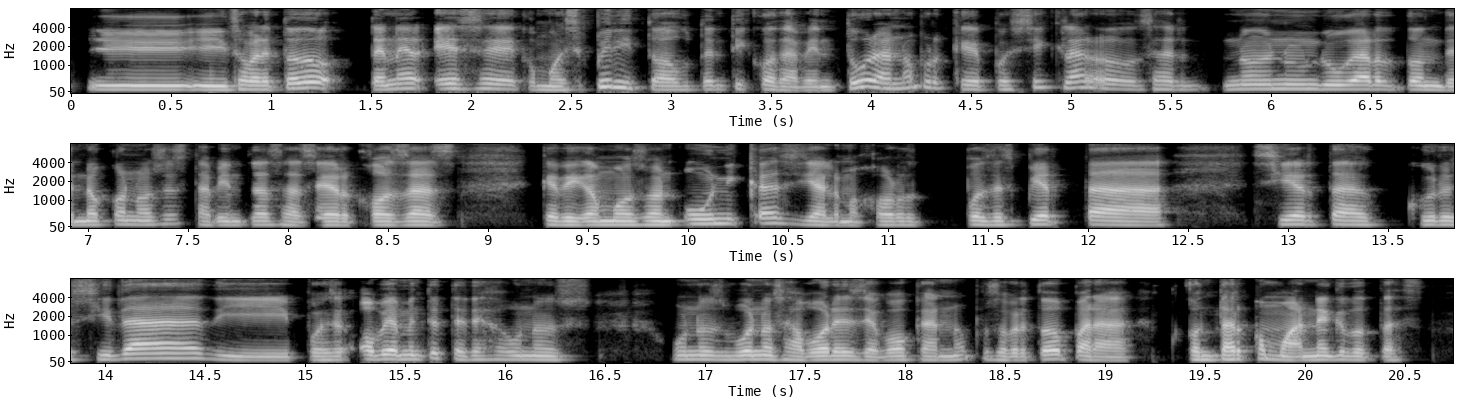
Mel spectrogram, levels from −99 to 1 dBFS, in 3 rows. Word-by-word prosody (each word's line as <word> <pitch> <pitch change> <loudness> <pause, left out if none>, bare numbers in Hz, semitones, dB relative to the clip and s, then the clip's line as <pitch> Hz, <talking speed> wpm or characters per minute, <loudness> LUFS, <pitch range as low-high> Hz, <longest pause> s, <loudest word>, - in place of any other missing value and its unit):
Y 135 -1 +4
y, 125 - 0
sobre 140 -1 +3
todo, 180 +5 +2
tener 170 +5 +1
ese 165 -2 0
como 130 -2 -4
espíritu 195 - -2
auténtico 140 +3 -4
de 120 - -1
aventura, 115 - 0
¿no? 190 +4 -5
Porque, 185 -10 -4
pues 145 0 -8
sí, 215 0 -8
claro, 195 -6 -2
o 140 - -7
sea, 145 0 -5 0.2
no 155 +2 -2
en 160 0 -2
un 160 0 -2
lugar 150 -2 +2
donde 130 -4 0
no 130 +1 +1
conoces, 145 +3 -4
te 125 - -5
avientas 125 +1 -3
a 120 - 0
hacer 120 +1 +2
cosas 125 -1 +2 0.4
que, 135 - 0
digamos, 130 0 +3
son 130 -1 +3
únicas, 170 +1 -1
y 135 - +1
a 125 - +4
lo 120 - -5
mejor, 120 +1 -4 0.2
pues, 135 -2 -1
despierta 130 - +2 0.4
cierta 140 -3 0
curiosidad 165 +8 +3
y, 115 -4 -3
pues, 125 0 -4
obviamente, 150 +2 +2
te 140 - -4
deja 140 0 -6
unos 135 -2 -3 0.4
unos 145 -1 -2
buenos 145 0 +2
sabores 130 0 +2
de 120 - 0
boca, 125 0 -1
¿no? 130 +3 -5
Pues, 130 - -14
sobre 120 -1 -3
todo, 155 +4 +3
para 110 -3 +1 0.2
contar 145 +1 +2
como 140 -7 +1
anécdotas. 125 -1 0
135 Hz, 175 wpm, -23 LUFS, 125-150 Hz, 0.4 s, Y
